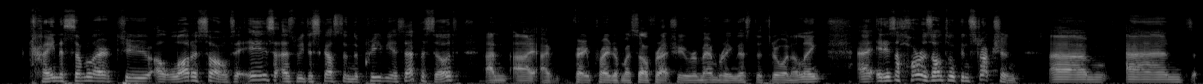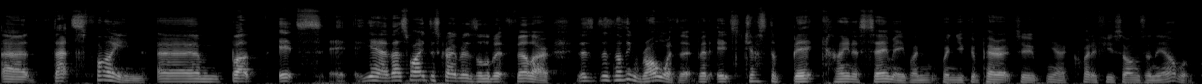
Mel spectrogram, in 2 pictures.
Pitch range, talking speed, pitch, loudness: 110-165 Hz, 215 wpm, 130 Hz, -36 LUFS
